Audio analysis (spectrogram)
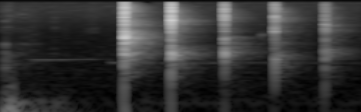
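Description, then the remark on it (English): Five sharp handclaps in a steady, slightly slow rhythm, each a crisp smack with a quick decay and no voices. “Everybody clap.”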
